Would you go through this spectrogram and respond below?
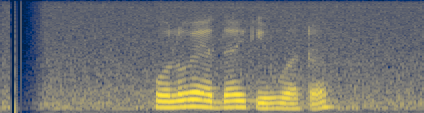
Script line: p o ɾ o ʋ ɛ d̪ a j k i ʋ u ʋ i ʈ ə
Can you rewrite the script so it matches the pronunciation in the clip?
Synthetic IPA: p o l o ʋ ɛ d̪ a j k i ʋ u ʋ a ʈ ə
